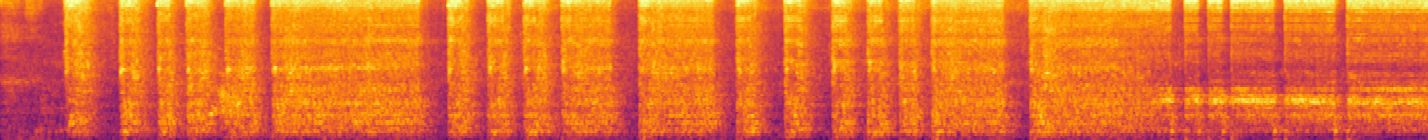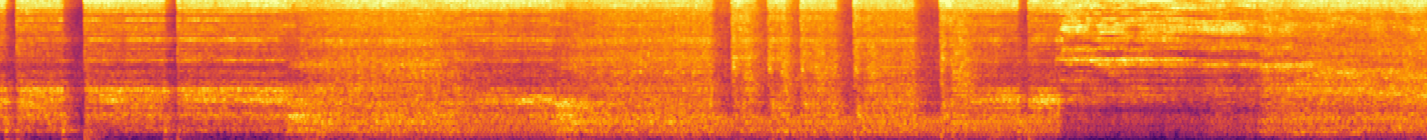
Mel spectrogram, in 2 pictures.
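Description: Heater-core flush gun blasting compressed air mixed with water into the engine's cooling passages, a loud spraying hiss. For the first ten seconds or so the trigger is pulsed in many short bursts, then it is held on almost steadily. The engine's cooling system is being flushed of thick, mud-like sludge.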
